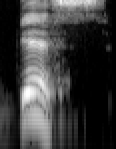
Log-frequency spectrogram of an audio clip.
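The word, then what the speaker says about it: guess: एस पढ़ते हैं और यू को तो पढ़ना ही नहीं है तो क्या बन गया जी यू E double S गेस जी यू ई एस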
